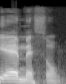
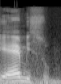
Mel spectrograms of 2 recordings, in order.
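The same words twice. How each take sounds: First: The name is said with English-like pronunciation. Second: The name is said with local Brazilian pronunciation. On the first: This is how the name is meant to sound. "Não existe Emerson" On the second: This is how people there actually say it. "existe Emerson"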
